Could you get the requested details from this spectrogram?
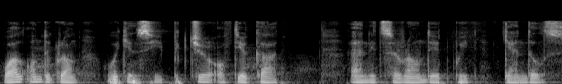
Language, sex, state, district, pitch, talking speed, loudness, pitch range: English, male, Nagaland, Kohima, 100 Hz, 180 wpm, -20 LUFS, 95-105 Hz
